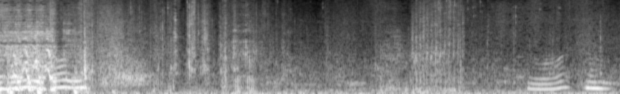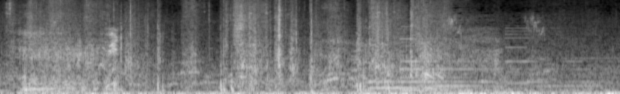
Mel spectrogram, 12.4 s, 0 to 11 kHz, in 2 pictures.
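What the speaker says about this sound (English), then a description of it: "Caballo." A horse in Red Dead Redemption 2 gives a loud whinny at the start and again midway, with hooves clip-clopping between the calls and a player talking quietly in the background.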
